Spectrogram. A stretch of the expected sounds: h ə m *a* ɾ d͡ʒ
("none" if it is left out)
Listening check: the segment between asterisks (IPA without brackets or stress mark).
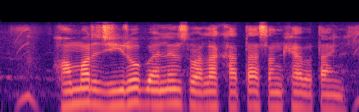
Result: ə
